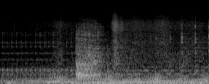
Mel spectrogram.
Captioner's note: animal growls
